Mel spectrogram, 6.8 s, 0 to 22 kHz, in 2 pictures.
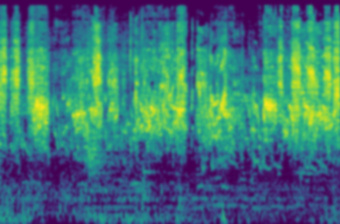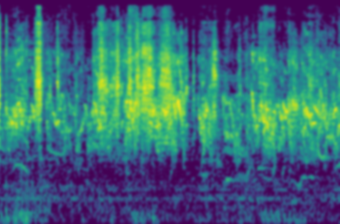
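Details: Colony of Australian budgerigars in an aviary, recorded 15 July 2025: a dense, unbroken chorus of high, scratchy chirps, warbles and squawks from many birds at once, with no pauses.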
